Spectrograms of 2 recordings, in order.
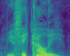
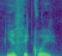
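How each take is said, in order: First: The A in the ending is sounded. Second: The A in the ending is silent. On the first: The speaker calls it wrong. "You not read it like" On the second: The speaker calls it right. "the letter A is silent"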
